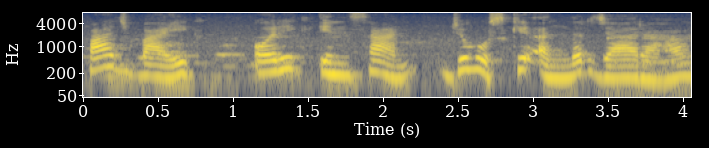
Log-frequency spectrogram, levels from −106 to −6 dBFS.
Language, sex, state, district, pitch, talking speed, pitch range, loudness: Hindi, male, Madhya Pradesh, Dhar, 185 Hz, 145 wpm, 155-215 Hz, -17 LUFS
